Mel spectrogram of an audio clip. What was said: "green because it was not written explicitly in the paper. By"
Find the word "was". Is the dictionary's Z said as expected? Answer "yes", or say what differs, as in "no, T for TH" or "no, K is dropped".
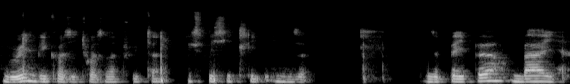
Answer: yes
